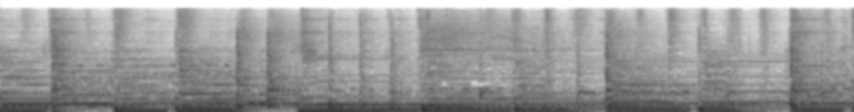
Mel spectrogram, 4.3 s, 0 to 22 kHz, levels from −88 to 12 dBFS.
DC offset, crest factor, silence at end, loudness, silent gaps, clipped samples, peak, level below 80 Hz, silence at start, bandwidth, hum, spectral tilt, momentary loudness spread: under 0.1%; 14 dB; 0 s; -15 LUFS; none; under 0.1%; 0 dBFS; -20 dBFS; 0 s; 16.5 kHz; none; -5.5 dB/octave; 3 LU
